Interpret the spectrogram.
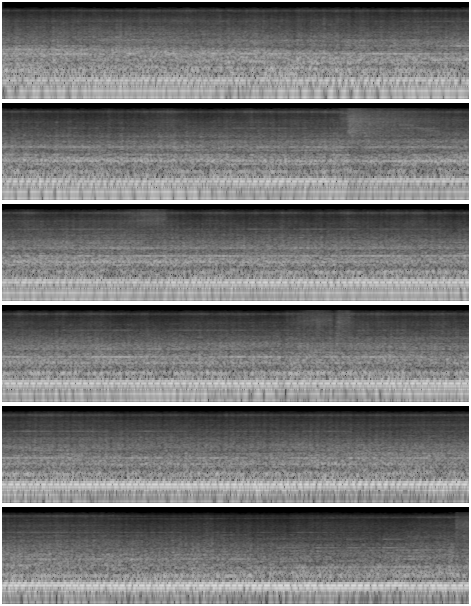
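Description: A diesel train passing close by, with a loud, steady low drone from the locomotive engines and a few brief high clicks from the wheels on the rails.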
